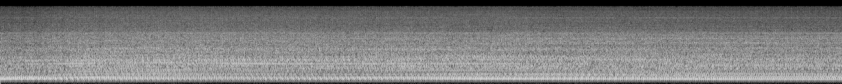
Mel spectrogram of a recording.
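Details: Ford ST200 V6, first run after head gasket and timing chain repair: a smooth, even high idle with a steady hum and no knocks or ticks. Runs cleanly.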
